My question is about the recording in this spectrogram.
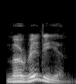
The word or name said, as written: meridian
